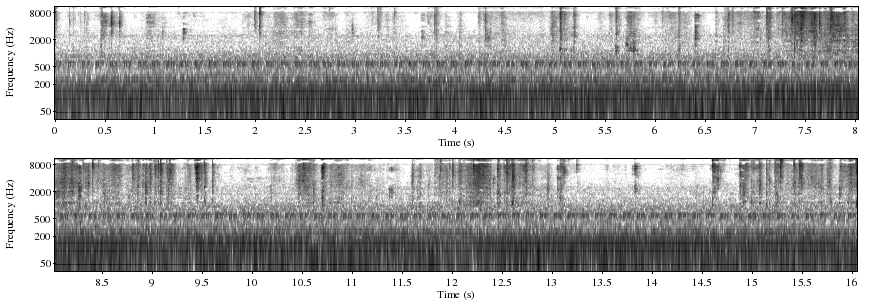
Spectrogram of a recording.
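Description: A person chewing a mouthful of grilled chicken sandwich, with scattered soft clicks from the mouth, over a steady low hum.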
